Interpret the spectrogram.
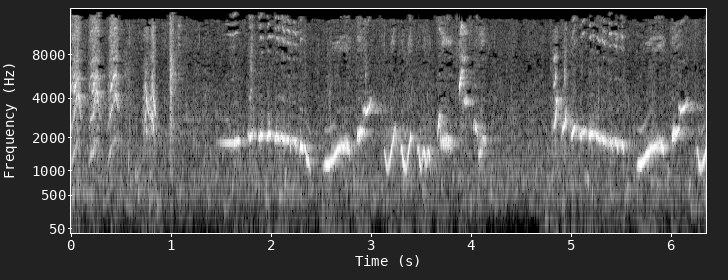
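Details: White-rumped shama song as training audio for caged birds: harsh high chatter opening, then long fluty whistles and twisting slurred notes, a pause, and a return of chatter and whistles.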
